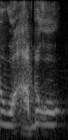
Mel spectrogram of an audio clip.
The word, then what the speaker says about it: Ouagadougou: Correct pronunciation, Ouagadougou.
